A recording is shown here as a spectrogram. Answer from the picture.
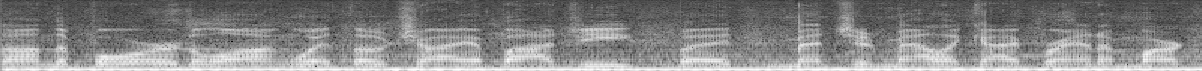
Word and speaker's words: Ochai Agbaji: Ochai Agbaji, that's how you say his name.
